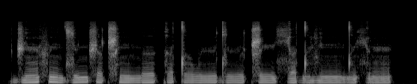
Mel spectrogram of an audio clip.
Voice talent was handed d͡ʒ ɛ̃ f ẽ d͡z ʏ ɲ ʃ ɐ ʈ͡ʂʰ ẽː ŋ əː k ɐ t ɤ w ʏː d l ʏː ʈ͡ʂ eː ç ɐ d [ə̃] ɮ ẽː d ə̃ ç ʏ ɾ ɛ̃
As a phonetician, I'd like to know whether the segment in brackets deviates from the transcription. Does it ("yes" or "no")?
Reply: no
